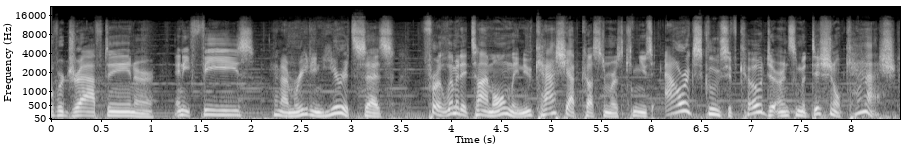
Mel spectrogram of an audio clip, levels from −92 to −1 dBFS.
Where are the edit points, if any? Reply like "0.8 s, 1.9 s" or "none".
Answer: 2.2 s

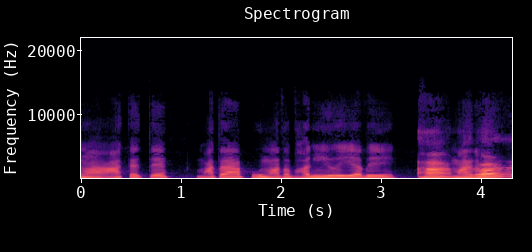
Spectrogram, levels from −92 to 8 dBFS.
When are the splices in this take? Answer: none

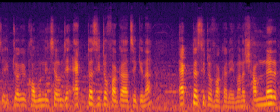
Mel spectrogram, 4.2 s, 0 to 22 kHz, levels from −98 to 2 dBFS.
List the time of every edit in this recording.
none

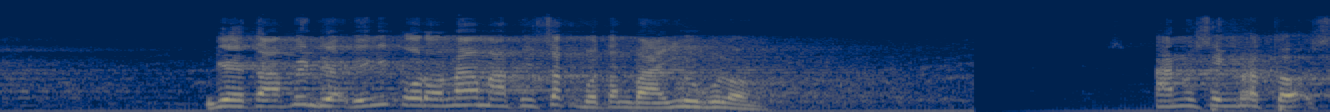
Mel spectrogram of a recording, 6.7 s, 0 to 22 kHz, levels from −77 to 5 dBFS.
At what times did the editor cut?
4.8 s

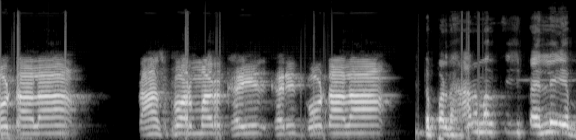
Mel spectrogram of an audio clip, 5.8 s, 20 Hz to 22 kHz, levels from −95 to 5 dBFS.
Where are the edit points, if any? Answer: 4.1 s

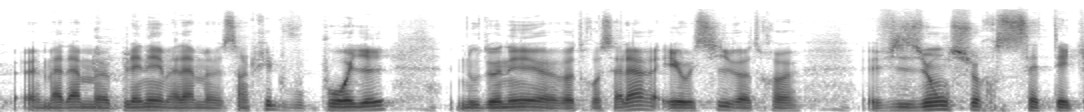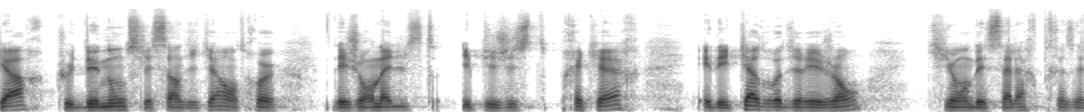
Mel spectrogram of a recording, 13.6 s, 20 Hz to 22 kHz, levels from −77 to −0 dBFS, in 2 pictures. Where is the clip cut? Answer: none

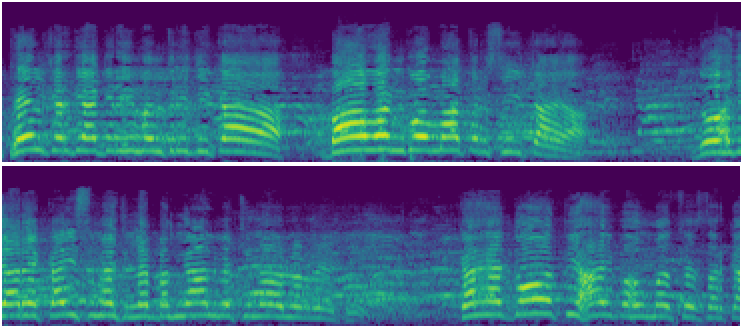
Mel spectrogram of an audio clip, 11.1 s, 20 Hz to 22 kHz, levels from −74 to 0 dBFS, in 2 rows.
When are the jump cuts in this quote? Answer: none

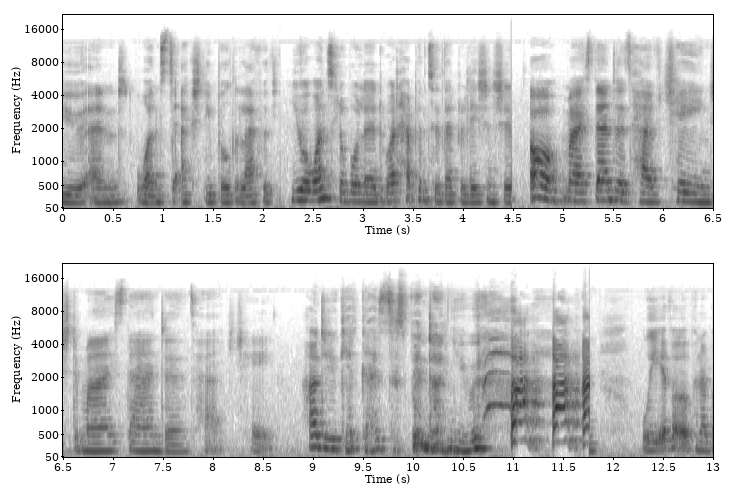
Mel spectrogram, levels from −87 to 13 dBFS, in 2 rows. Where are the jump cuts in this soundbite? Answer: 2.1 s, 4.5 s, 8.8 s, 11.8 s

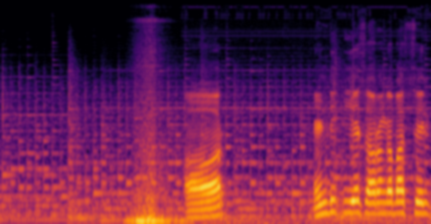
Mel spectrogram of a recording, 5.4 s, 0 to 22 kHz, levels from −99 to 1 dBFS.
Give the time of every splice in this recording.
none

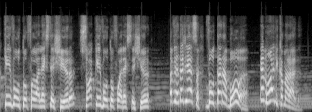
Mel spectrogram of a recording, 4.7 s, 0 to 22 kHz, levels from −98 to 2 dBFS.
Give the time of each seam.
2.3 s

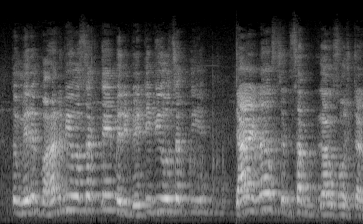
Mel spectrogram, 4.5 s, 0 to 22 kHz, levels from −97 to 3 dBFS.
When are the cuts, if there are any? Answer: 2.7 s

